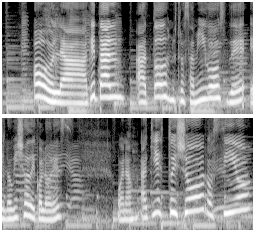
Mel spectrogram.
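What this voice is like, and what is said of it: Polished radio announcer voice. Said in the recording (Spanish): “Te salió una linda voz de locutora.”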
